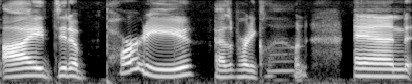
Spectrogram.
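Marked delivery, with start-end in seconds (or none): 0.0-3.1 voice breaking and cracking mid-phrase. Guest in the spotlight answers the hosts, voice cracking. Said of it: "Her voice cracked when she said that".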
